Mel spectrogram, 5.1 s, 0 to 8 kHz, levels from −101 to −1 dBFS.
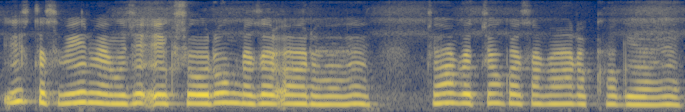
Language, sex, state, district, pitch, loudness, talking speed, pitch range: Hindi, female, Chandigarh, Chandigarh, 235 Hz, -17 LUFS, 200 wpm, 225-250 Hz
